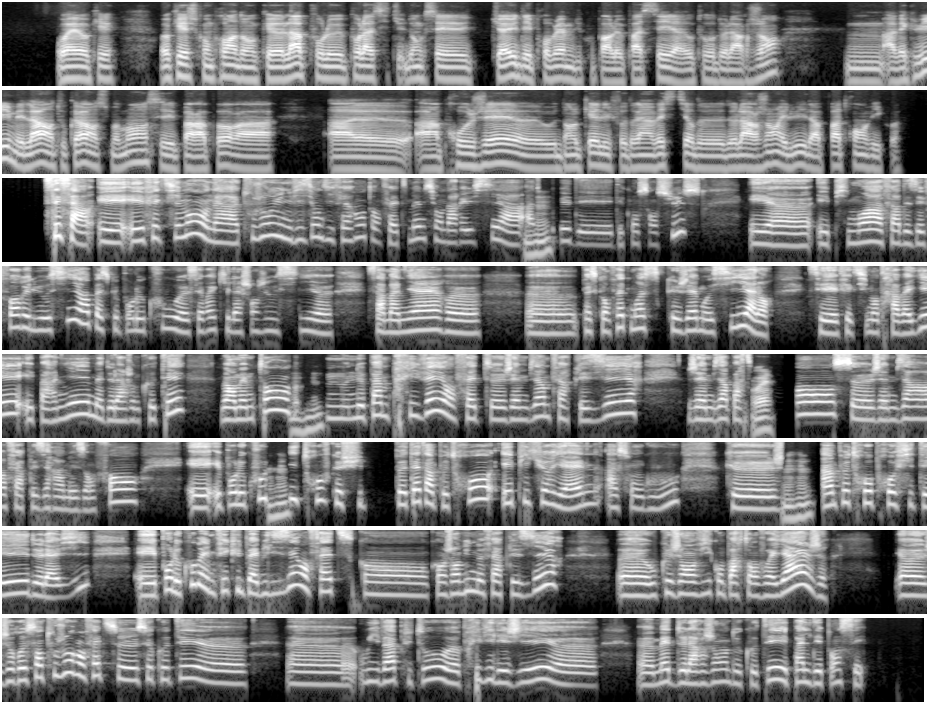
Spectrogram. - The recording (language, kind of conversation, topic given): French, advice, Pourquoi vous disputez-vous souvent à propos de l’argent dans votre couple ?
- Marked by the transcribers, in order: tapping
